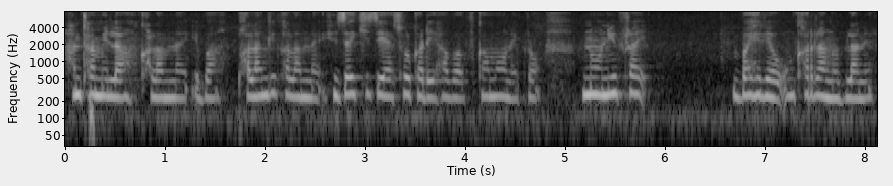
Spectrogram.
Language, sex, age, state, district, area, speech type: Bodo, female, 18-30, Assam, Kokrajhar, rural, spontaneous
